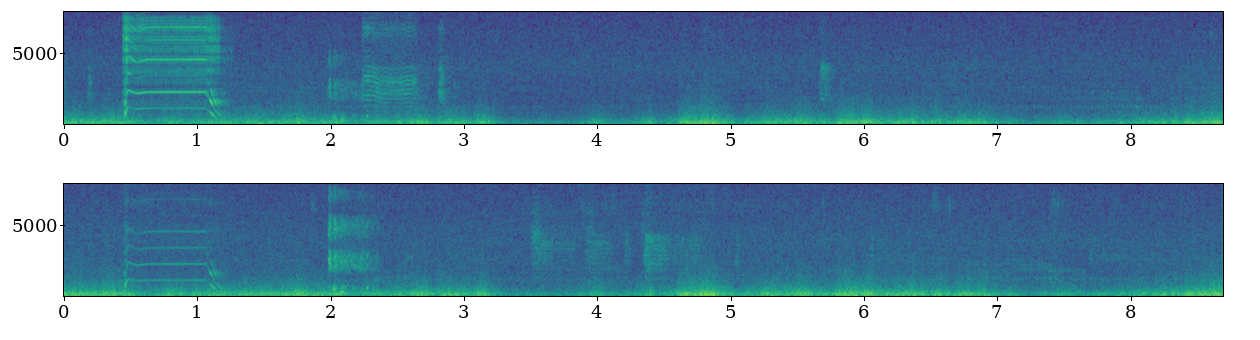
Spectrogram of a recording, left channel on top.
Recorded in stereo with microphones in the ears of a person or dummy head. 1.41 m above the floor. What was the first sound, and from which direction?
A drill, 60° left (ahead or behind).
